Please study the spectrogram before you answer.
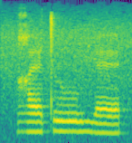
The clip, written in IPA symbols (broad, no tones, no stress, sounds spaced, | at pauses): ʁ ɛː t l ũː v j ɛ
